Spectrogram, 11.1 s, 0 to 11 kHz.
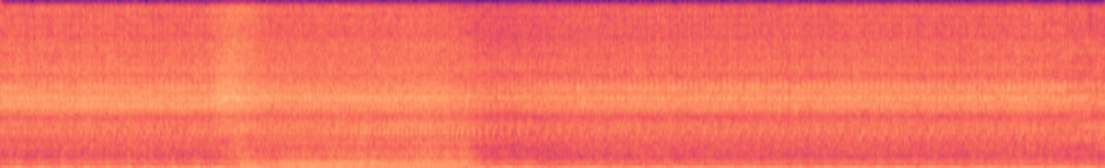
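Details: Deep, uneven low rumble with one brief rev swell; the idle stumbles and never settles. Spark was restored by moving the coil wiring loom. Fuel pressure was 50 after prime and over 60 during prime. The engine sneezes fuel and runs really rich.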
